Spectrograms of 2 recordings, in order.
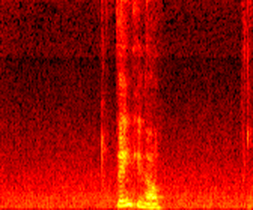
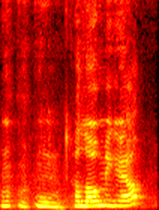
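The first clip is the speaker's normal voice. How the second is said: normal talking voice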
